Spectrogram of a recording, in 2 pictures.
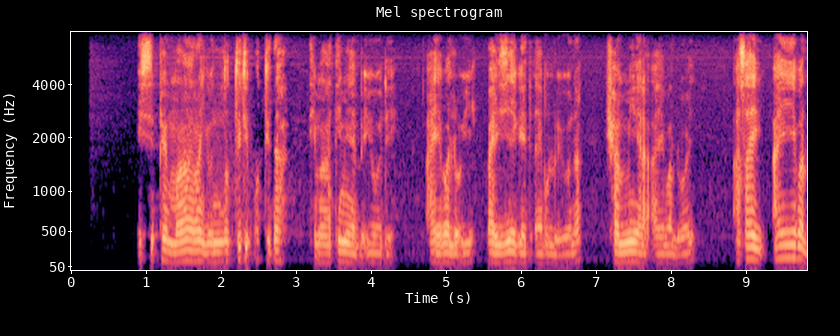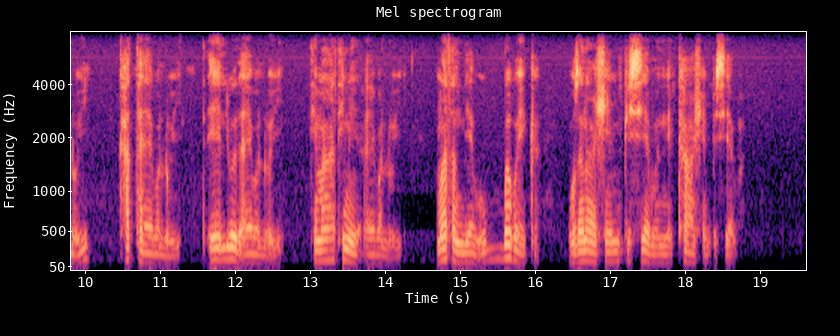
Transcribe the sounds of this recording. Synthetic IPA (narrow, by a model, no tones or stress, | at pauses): ʔɪsːɪpːɛmaːɾɐjɔnd̪ɔt̪ːɪd̪ɪʔʊt̪ːɪd̪ɐ | t̪ʰɪmaːt̪ɪmɛjabɛʔɪjoːd̪ɛ | ʔɐjbɐlːɔʔibɐjzɪjeːɡeːt̪ɐjbɐlːɔʔɪjoːnɐ | ʃɐmːɪjɐɾɐ̰ʔɐjbɐlɔwɐj | ʔɐ̰sɐjʔɐjbɐlɔʔɪ | kʰɐt̪ːɐjbɐlɔʔi | t̪ʼe̞ːlːɪjoːd̪ɛɐjbɐlːɔ̰ʔi | t̪ɪmaːt̪ʰɪmeːʔɐjbɐlːɔʔɪ | mɐt̪ɐnd̪ɪjaːbɐʊbːɐbɐjkːɐ | wɔzɐnaːʃɛmpːɪsɪjabɐnːɛkʰɐːʃɛmpːɪsɪja̰bɐ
